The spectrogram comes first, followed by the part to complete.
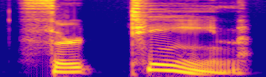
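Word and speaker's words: thirteen: So remember, teen numbers, the stress is at the end. 13, 14. And the 10 numbers, 30, 40, 50, the stress is at the beginning.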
